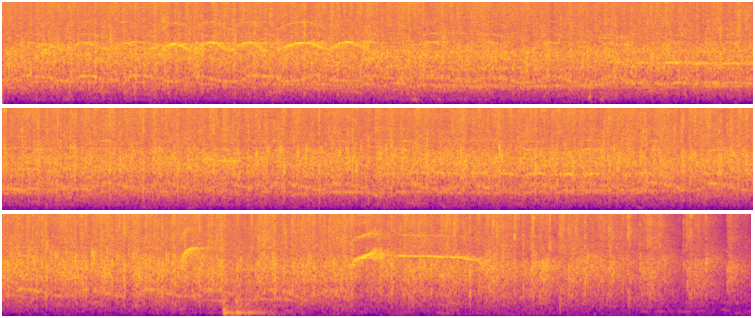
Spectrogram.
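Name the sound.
audience applause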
